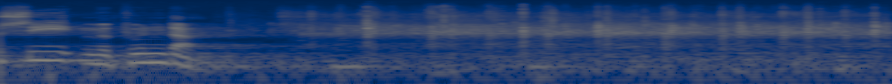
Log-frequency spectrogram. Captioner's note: applause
